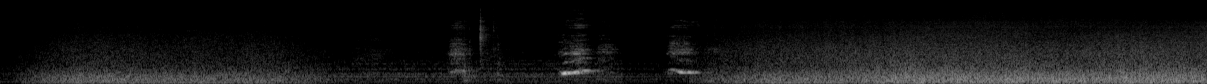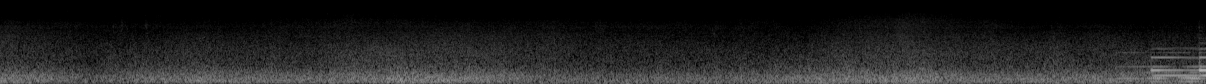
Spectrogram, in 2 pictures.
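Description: Steady wash of ocean surf breaking on a beach. A few short, sharp sounds stand out about five to seven seconds in, and music comes in just before the end.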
